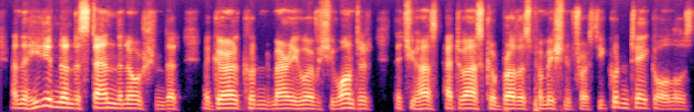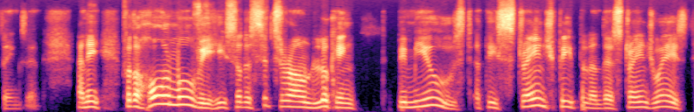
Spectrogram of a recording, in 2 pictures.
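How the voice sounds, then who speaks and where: A film expert from the west of Ireland, speaking with an Irish accent, offers conversational commentary as a podcast guest and repeats phrases for emphasis. His medium-pitched, darkish voice is recorded in clean studio sound with no echo.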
